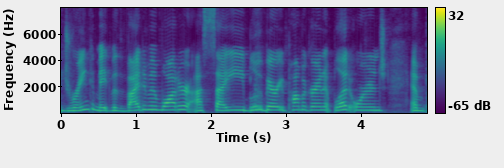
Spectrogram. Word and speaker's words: acai: This acai? – That's how you say it. – It's acai, isn't it? – No, okay. – Acai. – All right, sorry.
